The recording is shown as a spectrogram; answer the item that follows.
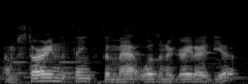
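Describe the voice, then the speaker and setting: A man's voice: medium pitch, brisk, muffled recording, soft background music. A man vlogging casually at home, rambling and swearing while he talks to viewers as he works with food. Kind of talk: casual vlog commentary while cooking. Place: home room with cat hair around.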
